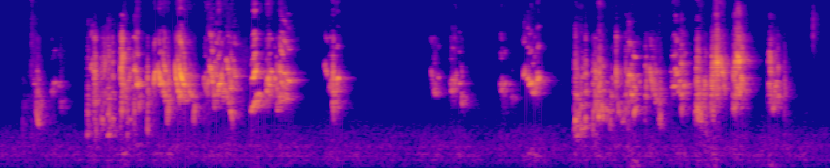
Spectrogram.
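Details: Contented budgerigars kept as pets, warbling and chirping in two busy bursts of scratchy, buzzy notes split by a few isolated chirps.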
